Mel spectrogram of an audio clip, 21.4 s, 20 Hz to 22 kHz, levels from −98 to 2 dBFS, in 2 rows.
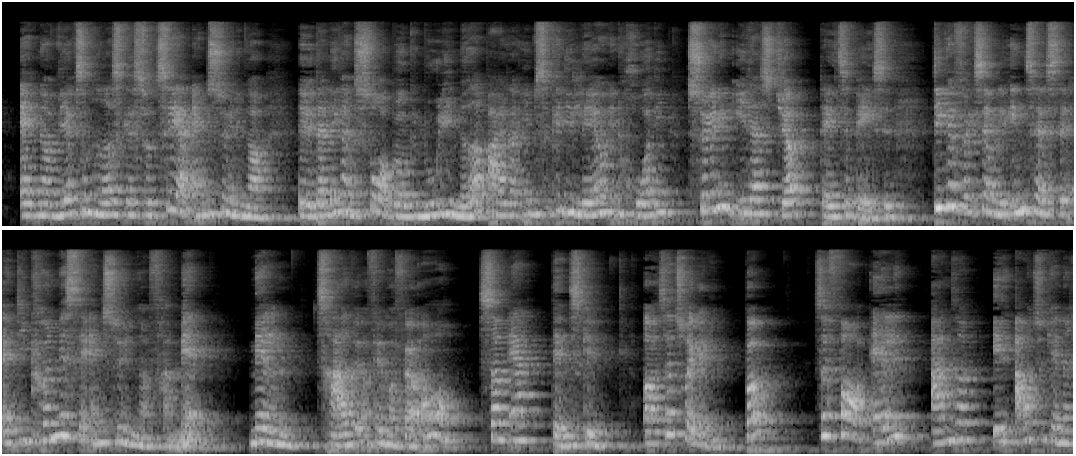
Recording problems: off-mic speech; far
room echo; noticeable; dies away in 0.6 s
abrupt cut into speech; at the end

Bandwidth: 15 kHz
